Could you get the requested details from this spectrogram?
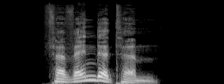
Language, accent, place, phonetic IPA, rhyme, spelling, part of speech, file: German, Germany, Berlin, [fɛɐ̯ˈvɛndətəm], -ɛndətəm, verwendetem, adjective, De-verwendetem.ogg
- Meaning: strong dative masculine/neuter singular of verwendet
